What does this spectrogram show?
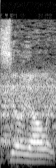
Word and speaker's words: Zilioli: Ravioli, Zilioli, that's how we're going to remember it.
